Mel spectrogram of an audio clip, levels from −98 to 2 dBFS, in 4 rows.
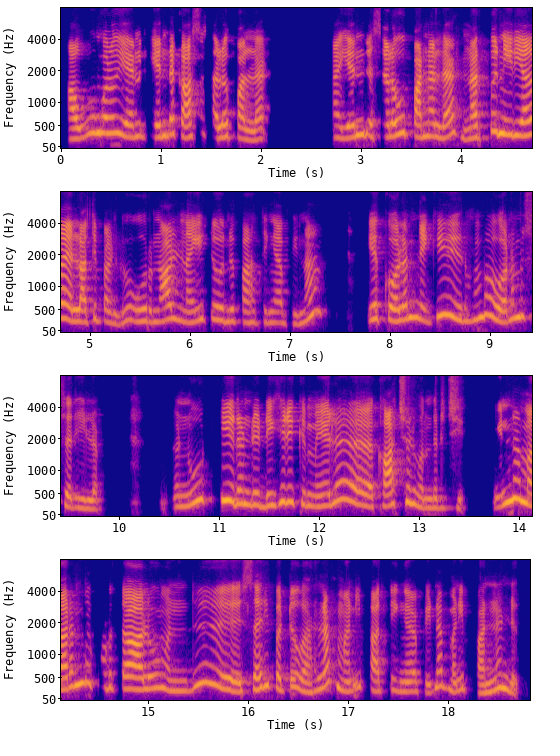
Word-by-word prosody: அவங்களும் 340 +7 0
எனக்கு 265 +1 -4
எந்த 295 +4 +1
காசும் 255 +5 0
செலவு 250 +3 +1
பண்ல. 200 -3 0 0.8
நான் 245 -1 -1
எந்த 300 +1 0
செலவும் 285 +5 +1
பண்ணல 260 -1 +3 0.2
நட்பு 245 +9 +2
நீதியா 295 -2 +6
தான் 310 -3 +8
எல்லாத்தையும் 250 +2 -1
பண்றோம். 235 +5 -7
ஒரு 250 -2 -5
நாள் 290 +3 +2
நைட் 285 +6 -2
வந்து 250 -1 -7
பார்த்தீங்க 225 0 -7
அப்டின்னா, 215 - -7 0.6
என் 305 +1 -6
கொழந்தைக்கு 290 +4 0 0.3
ரொம்ப 305 +7 -3 0.2
உடம்பு 320 +8 -1
சரியில்ல. 195 -5 -3 0.9
102°க்கு 315 - +2
மேல 245 +7 +1 0.5
காச்சல் 275 +4 +3
வந்துருச்சு 195 0 -8 0.4
என்ன 335 +5 +5
மருந்து 330 +11 +4
குடுத்தாலும் 265 -1 +4
வந்து 220 +10 -5 0.5
சரிப்பட்டு 265 - -1
வரல, 235 - -2 0.2
மணி 210 +10 -5
பாத்தீங்க 210 0 -5
அப்டின்னா 205 - -6
மணி 230 +6 -4 0.2
12. 235 +10 -1
260 Hz, 130 wpm, -24 LUFS, 235-310 Hz, 0.9 s, தான்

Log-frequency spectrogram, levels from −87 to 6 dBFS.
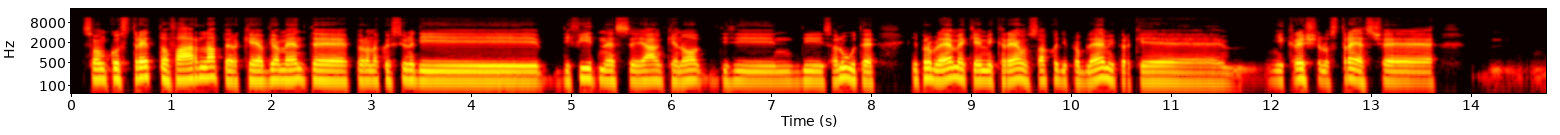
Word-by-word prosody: sono 160 -1 0
costretto 180 +3 +3
a - - -1
farla 165 +5 +4
perché, 145 -3 +1
ovviamente, 150 -1 +2
per 145 - -2
una 140 -1 -2
questione 150 +1 -3
di 135 -1 -1
di 135 +1 -11
fitness 150 -4 -2
e 140 -1 -2
anche, 145 -1 0
no, 145 +1 -1
di 135 -1 -7
di 135 0 -4
salute. 140 -2 0 0.3
Il 150 - -8
problema 170 +1 +4
è - - -3
che 145 0 0
mi 145 -1 -1
crea 140 +3 +3
un 155 - -2
sacco 145 +3 -4
di 140 -1 -7
problemi 140 +5 +1
perché 125 -2 -4 0.4
mi 140 -1 -7
cresce 160 +1 +1
lo 135 - -4
stress, 150 0 +1
cioè, 135 -2 0 0.5
mhmm, 295 0 -28
140 Hz, 140 wpm, -21 LUFS, 135-155 Hz, 0.5 s, farla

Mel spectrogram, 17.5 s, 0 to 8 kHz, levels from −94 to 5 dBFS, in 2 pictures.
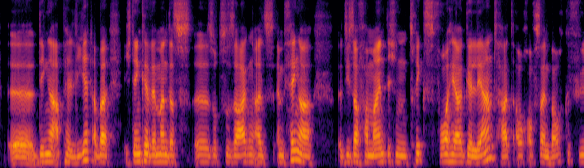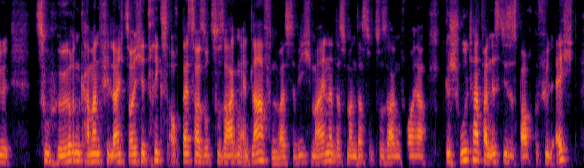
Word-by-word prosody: äh, 105 -1 +3
Dinge 125 0 +3
appelliert. 120 +5 0
Aber 120 -1 +5 0.2
ich - - -10
denke, 130 +1 +4
wenn 120 0 +3
man 125 0 +4
das, 120 0 -1
äh, 120 0 -2
sozusagen 120 +1 +1
als 115 -2 -1
Empfänger 115 -2 +3 0.4
dieser 120 +2 +2
vermeintlichen 120 -1 +2
Tricks 140 0 -3
vorher 125 -1 +3
gelernt 120 - +3
hat, 110 0 +1
auch 115 0 -4
auf 120 - -6
sein 115 -3 0
Bauchgefühl 120 +1 -5 0.4
zu 130 -5 -4
hören, 140 +5 +1
kann 130 -2 -3
man 135 0 +4
vielleicht 125 -1 0
solche 130 +2 -1
Tricks 145 -1 -4
auch - - -7
besser 130 -1 +1
sozusagen 120 0 -2
entlarven. 145 -10 0
Weißt 105 0 -4
du, 105 - -13
wie 115 - -8
ich 120 0 -11
meine? 140 +3 -1
Dass 120 -1 -9
man 110 -1 -4
das 120 +1 -5
sozusagen 110 0 -5
vorher 115 0 -4 0.3
geschult 155 +4 -1
hat: 155 -2 +4
„Wann 120 -1 +3
ist 130 0 -5
dieses 115 -4 -5
Bauchgefühl 230 - -2
echt? 165 +2 -1
120 Hz, 175 wpm, -24 LUFS, 115-130 Hz, 0.4 s, Aber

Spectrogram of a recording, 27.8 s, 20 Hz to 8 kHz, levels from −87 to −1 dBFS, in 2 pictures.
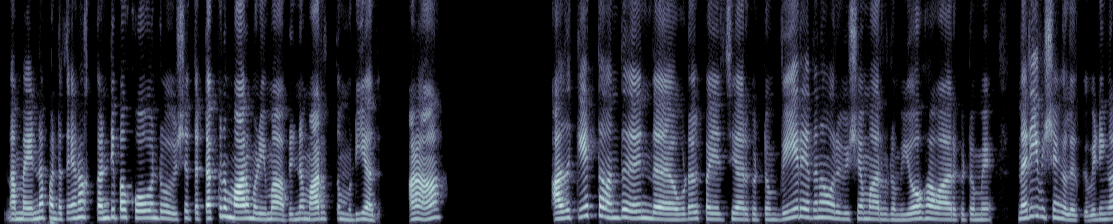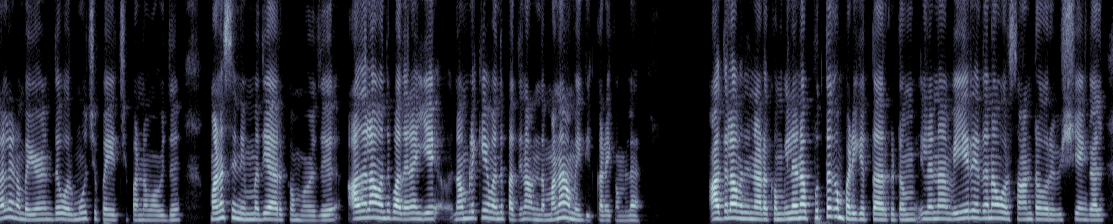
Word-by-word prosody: நம்ம 205 0 +2
என்ன 235 +4 +1
பண்றது? 220 -2 -2
ஏன்னா, 275 - +3 0.2
கண்டிப்பா 265 +4 +2
கோவம்ன்ற 250 -1 +1
விஷயத்தை 225 +2 -5
டக்குன்னு 240 +6 +3
மாற 230 0 +10
முடியுமா 205 -1 +1
அப்படின்னா 195 +3 -4
மாத்த 210 +1 +2
முடியாது. 195 0 -2 0.4
ஆனா 220 0 +6 1.7
அதுக்கு 260 +3 +2
ஏத்தா 335 -1 +1
வந்து 255 +2 0 0.2
இந்த 230 -3 0 0.3
உடல் 225 +2 -4
பயிற்சியா 205 0 -2
இருக்கட்டும், 195 0 -8
வேறு 285 +6 +2
எதனா 270 0 -3
ஒரு 230 - -4
விஷயமா 215 0 -3
இருக்கட்டும், 190 -2 -7
யோகாவா 220 -2 +2
இருக்கட்டும் 190 0 -9 0.5
நெறைய 305 +7 +4
விஷயங்கள் 250 -8 -2
இருக்கு. 175 -3 -9
விடிங்கால 205 +8 -2
நம்ம 210 -4 -3
எழுந்து 200 +1 -6
ஒரு 190 - -3
மூச்சுப் 220 -1 -8
பயிற்சி 185 0 -6
பண்ணும் 180 -1 -7
பொழுது 175 +1 -8 0.5
மனசு 260 +4 +3
நிம்மதியா 200 +1 0
இருக்கும் 180 -2 -10
பொழுது, 170 +1 -7 0.3
அதெல்லாம் 255 +2 +6
வந்து 245 0 -3
பாத்தீங்கன்னா 215 0 +3
எ - - +5 0.3
நம்மளுக்கே 240 +4 -1
வந்து 220 +1 -4
பாத்தீங்கன்னா, 200 +2 -2
அந்த 175 -1 -6
மன 250 +7 +4
அமைதி 180 -6 -5
கிடைக்கும்ல. 170 0 -6 1.0
அதெல்லாம் 245 +2 +6
வந்து 225 -1 -2
நடக்கும். 200 0 -1
இல்லைனா 230 +2 +6
புத்தகம் 275 0 +1
படிக்கத்தான் 205 -2 +1
இருக்கட்டும், 190 0 -6
இல்லைனா 215 +1 0 0.2
வேறு 250 +3 +1
எதனா 245 0 +1
ஒரு 215 - -3
சாந்த 205 0 -2
ஒரு 190 -1 -5
விஷயங்கள். 190 -2 -3
210 Hz, 145 wpm, -23 LUFS, 195-240 Hz, 1.7 s, மாற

